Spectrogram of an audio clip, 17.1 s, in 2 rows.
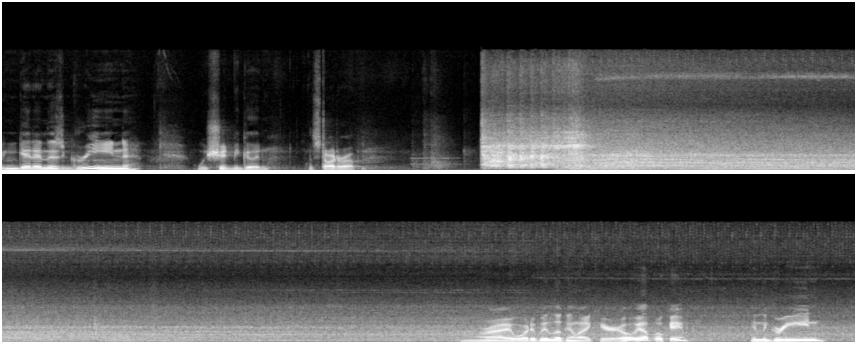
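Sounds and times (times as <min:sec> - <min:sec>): car engine starting and idling: 0:04.8 - 0:17.0.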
